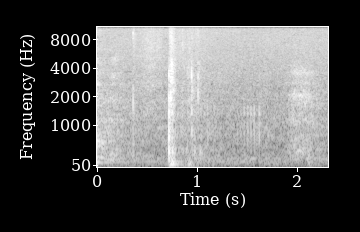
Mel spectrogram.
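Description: Quiet room with one short thump about three quarters of a second in: a shoe being set down on the carpet.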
